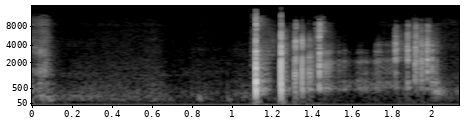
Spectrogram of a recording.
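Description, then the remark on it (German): A die is rolled onto a hard table, giving a few sharp clattering knocks and a short tumbling rattle before it settles, fairly quiet, with no talking. “Weep, warte mal, ein Würfel. Ich würfel immer, okay?”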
